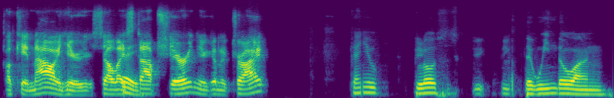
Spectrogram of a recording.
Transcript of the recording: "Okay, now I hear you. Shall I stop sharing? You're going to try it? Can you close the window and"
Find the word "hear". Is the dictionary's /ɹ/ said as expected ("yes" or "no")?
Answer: yes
